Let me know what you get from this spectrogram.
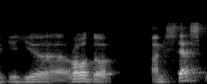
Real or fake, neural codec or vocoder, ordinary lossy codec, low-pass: fake; codec, 16 kHz, 0.8 kbps, ZipCodec; Opus, 24 kbps; 7.2 kHz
